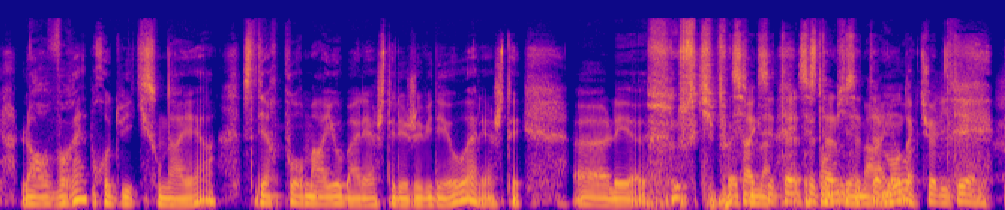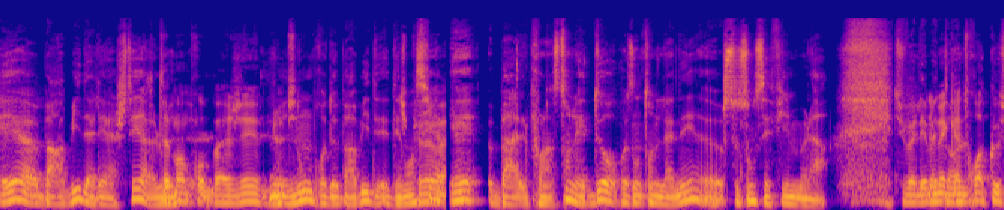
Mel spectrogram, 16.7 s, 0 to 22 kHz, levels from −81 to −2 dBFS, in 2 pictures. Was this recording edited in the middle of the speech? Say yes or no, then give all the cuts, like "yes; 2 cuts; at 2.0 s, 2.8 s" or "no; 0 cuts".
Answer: yes; 3 cuts; at 12.1 s, 14.4 s, 15.8 s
